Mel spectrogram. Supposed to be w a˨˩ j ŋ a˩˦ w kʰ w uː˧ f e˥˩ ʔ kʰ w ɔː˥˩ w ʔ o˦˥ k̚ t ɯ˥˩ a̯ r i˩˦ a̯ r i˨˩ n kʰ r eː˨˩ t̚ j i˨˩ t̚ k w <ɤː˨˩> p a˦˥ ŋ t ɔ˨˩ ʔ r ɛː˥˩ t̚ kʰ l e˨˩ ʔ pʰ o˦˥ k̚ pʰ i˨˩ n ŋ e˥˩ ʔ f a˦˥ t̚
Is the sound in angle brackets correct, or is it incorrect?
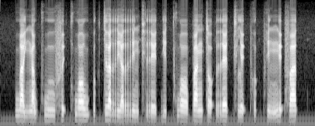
incorrect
